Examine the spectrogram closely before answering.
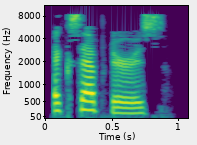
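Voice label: "acceptors", English, British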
